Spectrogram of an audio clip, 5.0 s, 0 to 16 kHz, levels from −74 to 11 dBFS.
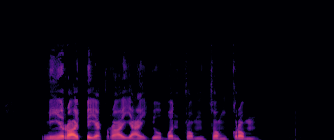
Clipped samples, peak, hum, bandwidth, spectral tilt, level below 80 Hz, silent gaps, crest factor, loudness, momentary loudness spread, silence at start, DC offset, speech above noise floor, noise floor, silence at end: under 0.1%; -4 dBFS; none; 11 kHz; -5 dB/octave; -66 dBFS; none; 24 dB; -27 LUFS; 15 LU; 0.65 s; under 0.1%; 53 dB; -79 dBFS; 1.2 s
